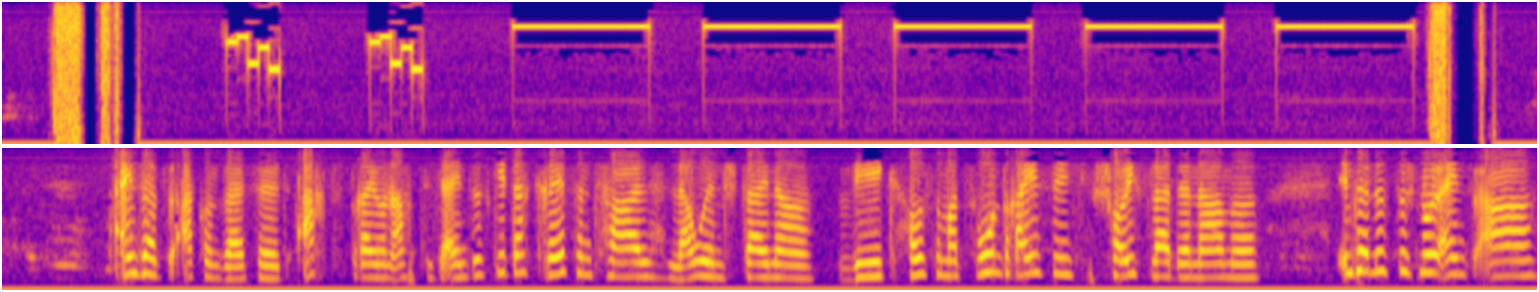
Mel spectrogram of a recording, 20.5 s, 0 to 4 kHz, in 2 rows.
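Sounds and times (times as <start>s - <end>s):
short bursts of noise from a radio pager: 0.3s - 10.1s
speech: 11.2s - 20.4s.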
